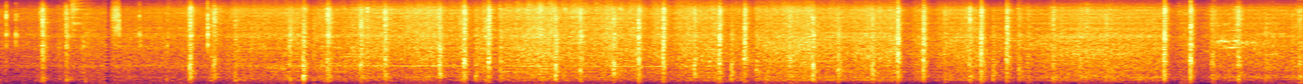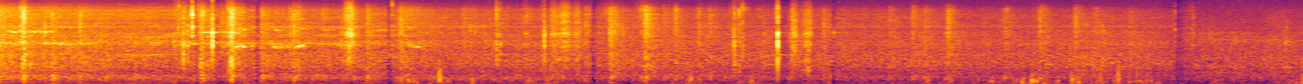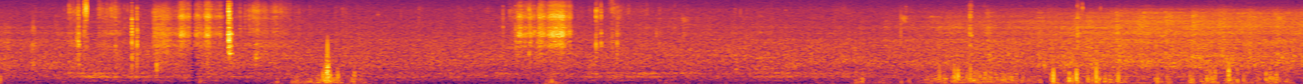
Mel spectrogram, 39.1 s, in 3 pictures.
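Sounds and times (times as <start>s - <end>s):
wheels clicking over rail joints: 0.0s - 14.0s, 14.7s - 24.1s, 25.8s - 29.0s, 31.0s - 33.0s
train rumbling past: 0.0s - 39.0s
thin wheel squeals: 12.1s - 14.1s, 15.0s - 17.3s.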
